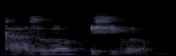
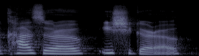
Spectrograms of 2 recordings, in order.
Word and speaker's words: Kazuo Ishiguro: Kazuo Ishiguro. So Kazuo Ishiguro, um, Never Let Me Go is the book I'm going to talk about.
